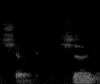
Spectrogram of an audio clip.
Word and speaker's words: Suge: So once these guys kind of got to a level of success, NWA kind of went off on their own direction with Suge. Did I say that right? – Suge.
